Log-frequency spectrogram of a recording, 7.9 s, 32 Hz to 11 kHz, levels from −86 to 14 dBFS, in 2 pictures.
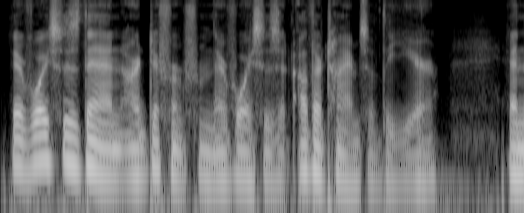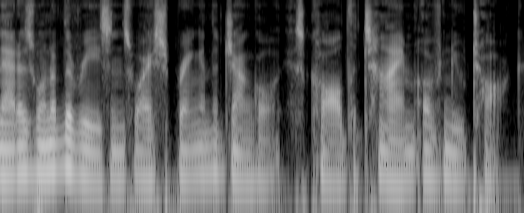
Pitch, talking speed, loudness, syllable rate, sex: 90 Hz, 250 wpm, -21 LUFS, 6.2 syllables/s, male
